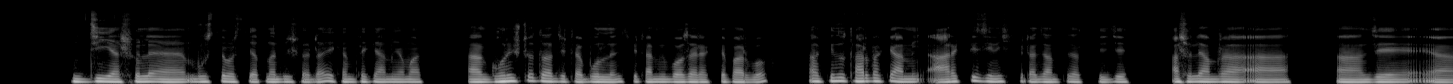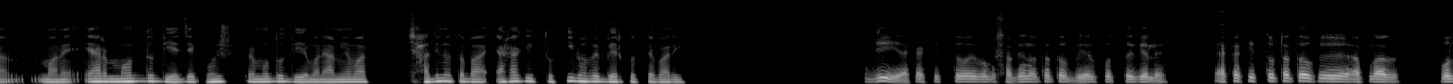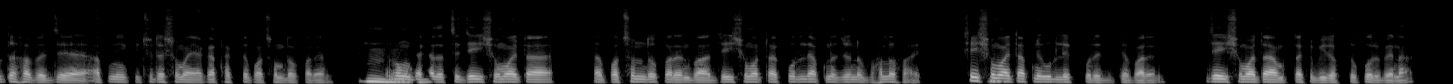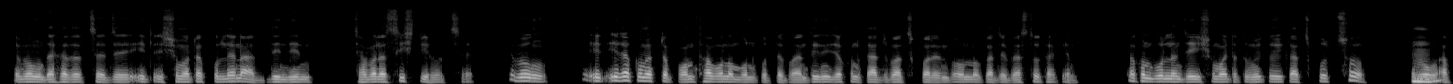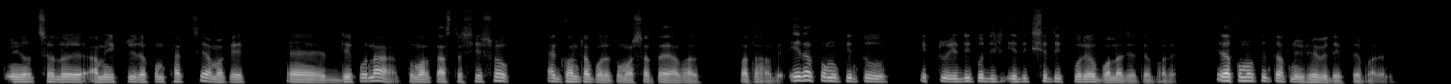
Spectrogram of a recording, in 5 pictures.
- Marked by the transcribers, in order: other background noise; "আপনাকে" said as "আমটাকে"
- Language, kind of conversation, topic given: Bengali, advice, সম্পর্কে স্বাধীনতা ও ঘনিষ্ঠতার মধ্যে কীভাবে ভারসাম্য রাখবেন?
